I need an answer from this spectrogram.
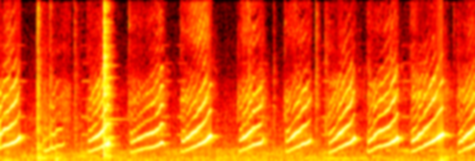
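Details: Guinea pig named Moruta at a veterinary clinic in Nagoya, Japan, during treatment with eye drops, an injection, light therapy, moisturizing and brushing; loud rising squealing whistles with bright overtones repeat steadily, about ten in six seconds, over faint indoor clatter.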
